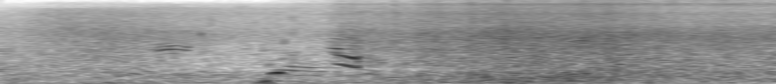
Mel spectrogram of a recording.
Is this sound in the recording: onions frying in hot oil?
no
